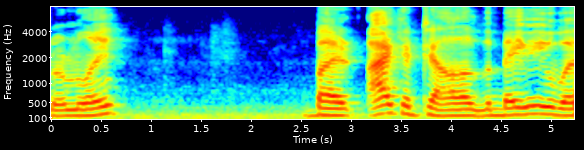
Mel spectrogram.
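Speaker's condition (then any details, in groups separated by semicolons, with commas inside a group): Friedreich ataxia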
